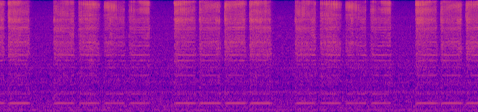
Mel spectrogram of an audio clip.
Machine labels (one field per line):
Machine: slide rail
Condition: abnormal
